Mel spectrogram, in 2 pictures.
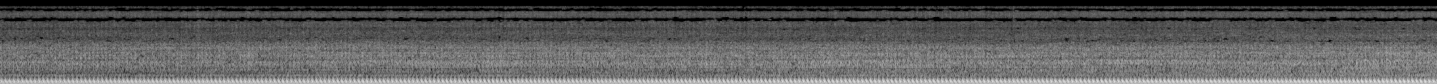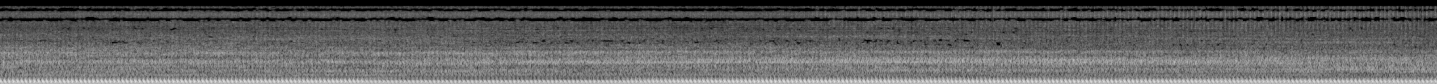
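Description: Agrale 4118 compact diesel tractor engine running steadily under load, a loud, even low drone, while it drives a rear rotary tiller working the soil.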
